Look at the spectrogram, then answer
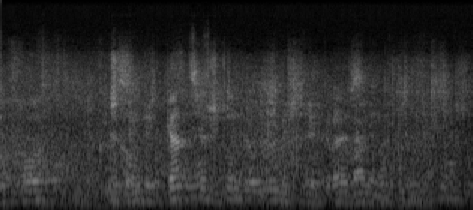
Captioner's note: chattering in german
